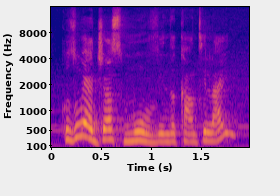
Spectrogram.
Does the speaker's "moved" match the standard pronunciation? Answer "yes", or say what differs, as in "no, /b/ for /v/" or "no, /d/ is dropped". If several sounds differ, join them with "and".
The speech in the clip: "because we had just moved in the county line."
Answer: no, /d/ is dropped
